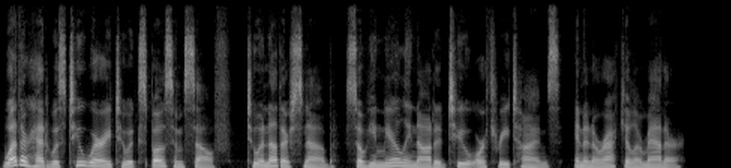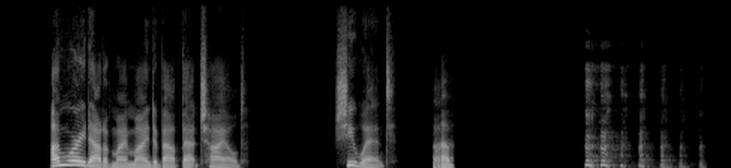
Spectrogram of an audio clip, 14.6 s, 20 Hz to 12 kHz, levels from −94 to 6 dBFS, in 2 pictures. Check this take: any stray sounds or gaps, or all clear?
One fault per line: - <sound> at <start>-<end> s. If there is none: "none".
- laugh at 11.6-11.9 s
- laugh at 13.1-14.4 s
